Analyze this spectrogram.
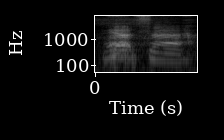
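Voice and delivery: rough gravelly growl, held back; gruff gravelly voice. Acted. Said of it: "in a very gruff, sort of gravelly voice".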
